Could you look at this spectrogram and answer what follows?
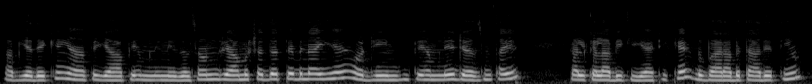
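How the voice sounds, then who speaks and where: A woman teaching recitation rules patiently, repeating each point and chanting the Arabic words in long, drawn-out tones. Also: medium pitch, muffled recording. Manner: patient, repeats each word slowly and often says "theek hai". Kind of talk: step-by-step tajweed lesson.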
